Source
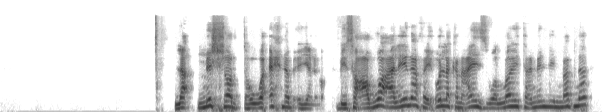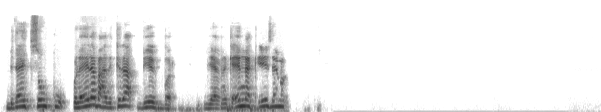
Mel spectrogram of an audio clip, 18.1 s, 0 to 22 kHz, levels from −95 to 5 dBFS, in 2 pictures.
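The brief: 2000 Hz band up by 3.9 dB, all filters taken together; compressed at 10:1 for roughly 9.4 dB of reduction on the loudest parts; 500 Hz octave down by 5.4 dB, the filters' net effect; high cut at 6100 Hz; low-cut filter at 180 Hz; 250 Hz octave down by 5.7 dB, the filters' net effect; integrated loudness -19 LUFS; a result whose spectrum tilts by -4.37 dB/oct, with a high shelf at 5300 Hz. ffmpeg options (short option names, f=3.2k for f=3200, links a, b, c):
-af "highpass=180,lowpass=6.1k,equalizer=f=250:t=o:g=-4,equalizer=f=500:t=o:g=-5.5,equalizer=f=2k:t=o:g=4.5,highshelf=f=5.3k:g=3.5,acompressor=threshold=-23dB:ratio=10,volume=9.5dB"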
